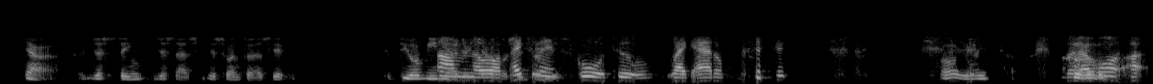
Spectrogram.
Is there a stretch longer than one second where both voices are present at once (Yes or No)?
Yes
